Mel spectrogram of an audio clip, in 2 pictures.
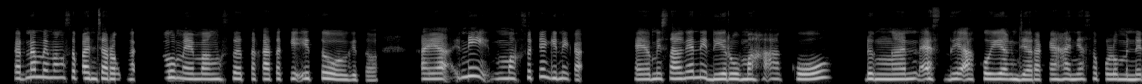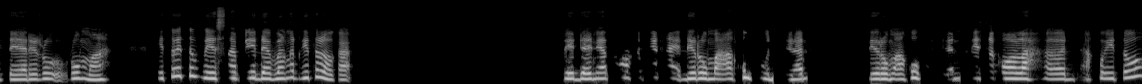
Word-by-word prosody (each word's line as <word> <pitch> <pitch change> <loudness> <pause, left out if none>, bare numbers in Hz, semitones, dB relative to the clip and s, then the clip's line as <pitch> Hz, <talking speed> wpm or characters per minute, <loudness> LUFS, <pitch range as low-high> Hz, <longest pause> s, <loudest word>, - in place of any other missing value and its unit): karena 285 +4 +2
memang 315 -1 -1
sepancaroba 260 -5 +1
itu 295 - -20
memang 250 -3 +1
seteka-teki 255 0 -2 0.2
itu 280 - +1 0.2
gitu. 195 -2 -6 0.4
Kayak 255 0 +2
ini 370 +4 +1
maksudnya 275 +6 -2
gini 275 -1 0
Kak, 220 -3 -4 0.5
kayak 240 0 +1
misalnya 265 +3 +2
nih 315 -3 0
di 240 - +3
rumah 245 -2 +3 0.2
aku, 255 +6 +1 0.3
dengan 245 0 +2
SD 250 0 0
aku 240 +3 +1
yang 245 -1 +3
jaraknya 225 +1 0
hanya 240 0 +1
10 245 -1 -2
menit 230 -1 0
dari 230 0 +1
ru 260 +1 -3
rumah, 240 -6 +2 0.5
itu 275 -1 -7
itu 390 +1 0
bisa 285 0 +1
beda 275 -3 +2
banget 270 +3 +1
gitu 325 +3 +1
loh 230 -7 +2
Kak. 220 -1 -2 2.1
Bedanya 265 0 +3
tuh 325 - -35
maksudnya 320 +2 -9
kayak 290 -4 -4
di - - +6
rumah 255 -2 +3
aku 260 - -3 0.2
hujan 230 0 -2 0.7
di 250 - -1
rumah 250 -1 +3
aku 300 - +1
hujan 235 +2 -12 0.2
di - - -3
sekolah, 265 -2 +4
eee, 245 0 0 0.2
aku 295 - -9
itu 300 - -2
255 Hz, 145 wpm, -23 LUFS, 240-275 Hz, 2.1 s, di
